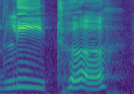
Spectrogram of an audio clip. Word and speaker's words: Leta: It's my name phonetically, because we're not really great Italians. So Vicky Leeta on the Instagrapes and the Twitter.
